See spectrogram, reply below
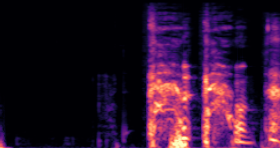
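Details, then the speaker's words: Adult man coughs three quick, harsh coughs in a row after a soft throat sound, in a quiet room, and says he will sneeze next; cough. "sorry my apologies okay got it correct and now i'm gonna sneeze first i cough then i sneeze excuse me"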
